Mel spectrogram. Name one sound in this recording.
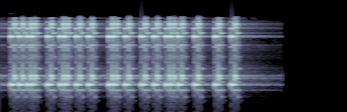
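Quick bright chimes ring out in a fast run as gems are collected.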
